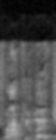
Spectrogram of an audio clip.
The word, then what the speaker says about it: Drakulic: Like Brandon said, my name is Drakulic. She said my name right. It is actually Drakulic. That is how it's pronounced, Dracula with an itch.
